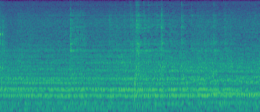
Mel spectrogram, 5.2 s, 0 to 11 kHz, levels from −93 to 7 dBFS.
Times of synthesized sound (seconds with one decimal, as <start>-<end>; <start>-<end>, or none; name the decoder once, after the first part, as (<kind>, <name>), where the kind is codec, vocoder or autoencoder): 0.0-3.1 (vocoder, Vocos); 3.9-5.2

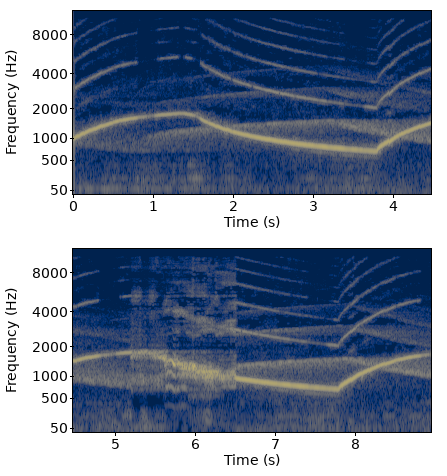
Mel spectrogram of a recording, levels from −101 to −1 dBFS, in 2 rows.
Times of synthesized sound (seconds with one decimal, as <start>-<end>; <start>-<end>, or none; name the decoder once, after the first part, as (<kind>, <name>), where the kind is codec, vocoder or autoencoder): 5.2-6.5 (codec, SNAC)

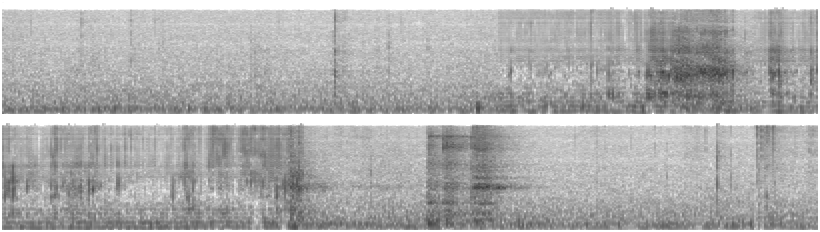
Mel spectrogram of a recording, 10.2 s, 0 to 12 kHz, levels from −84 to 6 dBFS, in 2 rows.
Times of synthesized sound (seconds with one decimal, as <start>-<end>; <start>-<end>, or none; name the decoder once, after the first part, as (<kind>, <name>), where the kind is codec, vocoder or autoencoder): 3.1-4.2 (vocoder, BigVGAN v2); 4.7-6.9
